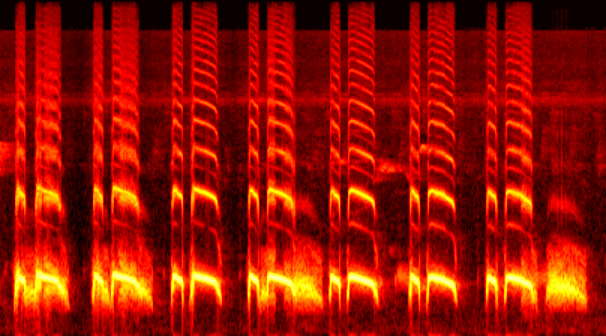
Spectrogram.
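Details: Spotted dove lure call used for attracting birds, recorded over a long duration: loud, close, hollow cooing phrases, each a short note and a longer rolling coo, repeated roughly once a second without pause.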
